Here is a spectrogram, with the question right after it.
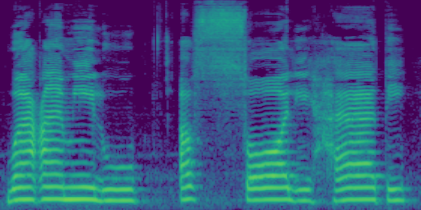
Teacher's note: اور جب ملا کے پڑھیں گے تو لام ڈائریکٹ صاد سے ملے گا، واو ڈراپ ہو جائے گا کیونکہ اجتماع ساکنین ہو رہا ہے، دو ساکن اکٹھے ہو گئے،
